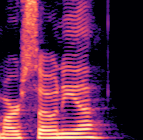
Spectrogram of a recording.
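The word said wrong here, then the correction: Marssonina: Marsonina or Marsonina. – Marsonina, okay.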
